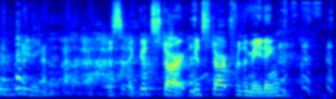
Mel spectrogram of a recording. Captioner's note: laughter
